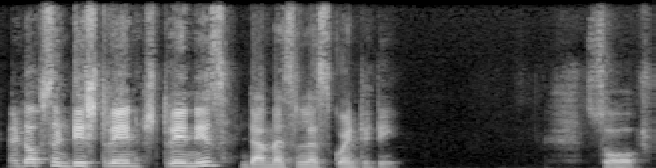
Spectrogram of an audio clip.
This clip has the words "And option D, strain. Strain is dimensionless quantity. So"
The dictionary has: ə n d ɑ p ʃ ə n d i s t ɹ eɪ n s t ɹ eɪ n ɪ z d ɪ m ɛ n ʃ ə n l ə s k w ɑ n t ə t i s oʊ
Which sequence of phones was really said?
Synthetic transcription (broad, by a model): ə n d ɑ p s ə n d i s t ɹ eɪ n s t ɹ eɪ n ɪ z d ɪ m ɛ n s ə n l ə s k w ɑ n t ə t i s oʊ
